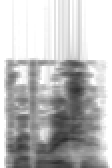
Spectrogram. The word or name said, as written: preparation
